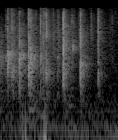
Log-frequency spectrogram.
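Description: A few scattered, irregular handclaps, fairly quiet, fading out near the end.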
